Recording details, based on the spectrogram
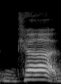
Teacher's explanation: Again in dhyatru, dha is Mahaprana.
